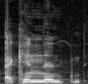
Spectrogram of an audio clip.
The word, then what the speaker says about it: Akhenaten: The list includes the late Egyptian pharaoh, Akhenaten. – How you spell that? – A-K-H-E-N-A-T-E-N.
